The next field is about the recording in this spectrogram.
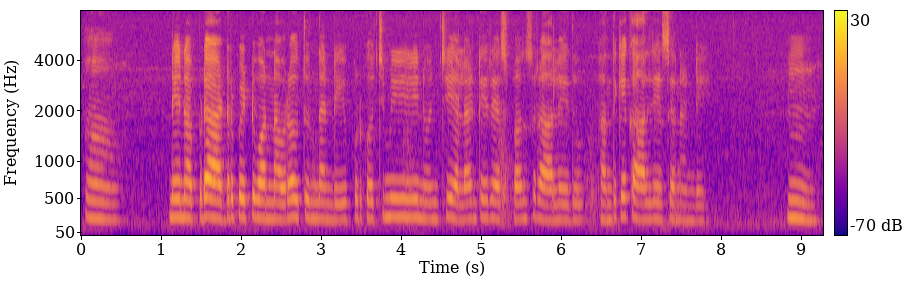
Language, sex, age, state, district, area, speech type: Telugu, female, 30-45, Andhra Pradesh, Vizianagaram, urban, spontaneous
